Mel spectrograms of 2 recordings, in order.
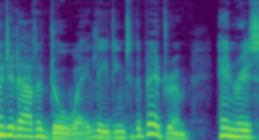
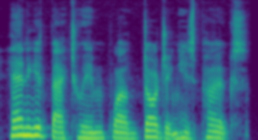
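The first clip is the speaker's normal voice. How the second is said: plain reading voice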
